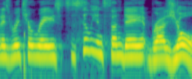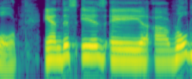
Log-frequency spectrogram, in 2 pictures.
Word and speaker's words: braciole: Now, thank you, Greg, for telling me how to pronounce this. It is braciole.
